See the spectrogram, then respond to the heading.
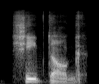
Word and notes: sheepdog: British English

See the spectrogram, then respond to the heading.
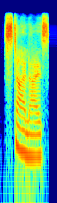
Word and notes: stylize: Indian

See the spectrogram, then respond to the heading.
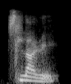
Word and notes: slurry: Indian

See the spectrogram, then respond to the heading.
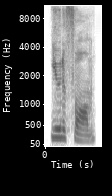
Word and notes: uniform: Indian

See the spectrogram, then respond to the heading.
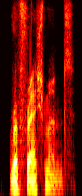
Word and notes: refreshment: British English

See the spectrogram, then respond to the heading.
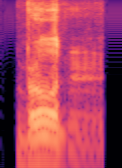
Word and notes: broaden: British English

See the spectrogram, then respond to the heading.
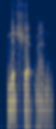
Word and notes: midshipman: American English

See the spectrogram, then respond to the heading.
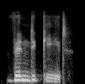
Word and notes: vindicate: Indian

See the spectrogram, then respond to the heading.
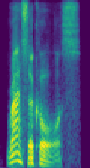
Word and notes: racecourse: British English

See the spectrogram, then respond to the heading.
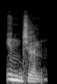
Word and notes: Injun: Indian

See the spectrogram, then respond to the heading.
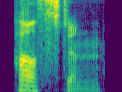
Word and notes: hearthstone: British English

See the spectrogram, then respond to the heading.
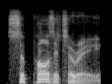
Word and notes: Suppository: British English

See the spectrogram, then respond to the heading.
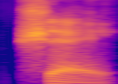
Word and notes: shea: American English

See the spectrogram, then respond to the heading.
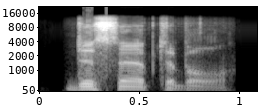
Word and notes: Discerptible: British English

